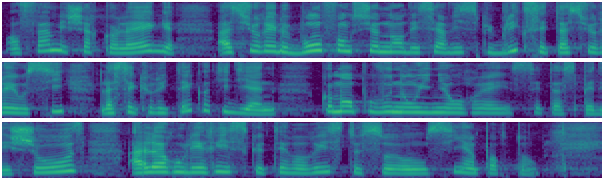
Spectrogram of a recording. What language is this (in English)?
French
